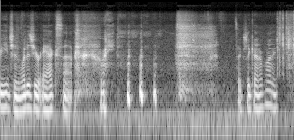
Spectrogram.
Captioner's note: laughs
